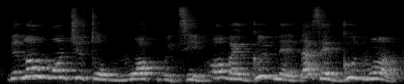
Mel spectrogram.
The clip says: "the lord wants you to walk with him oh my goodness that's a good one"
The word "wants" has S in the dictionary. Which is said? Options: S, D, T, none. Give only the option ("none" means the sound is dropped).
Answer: none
